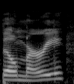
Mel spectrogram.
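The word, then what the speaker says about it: Bilmuri: There's also another band called Bill Murray, but it's spelled B I L M U R I.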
